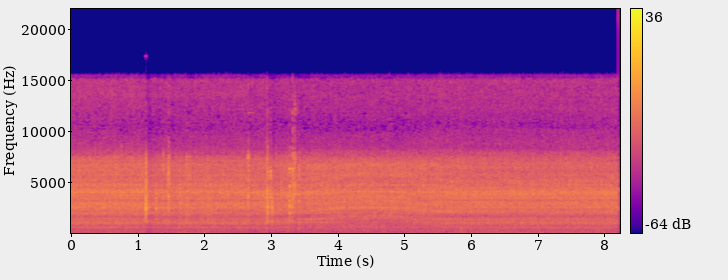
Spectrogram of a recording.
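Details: 2003 Ford Escape after replacing the alternator bearing to cure alternator noise: even, steady idle hum with no whine or bearing rumble, just a couple of light clicks; alternator runs quiet.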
